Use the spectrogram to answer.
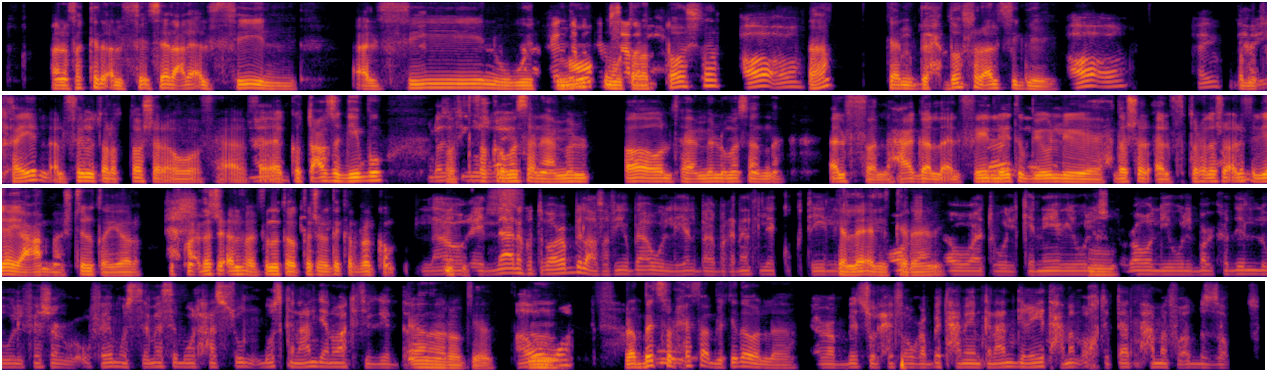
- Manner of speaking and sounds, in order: unintelligible speech; distorted speech; background speech; unintelligible speech; chuckle; chuckle; in English: "الParrot"; tapping; other background noise; static
- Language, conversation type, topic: Arabic, unstructured, إيه النصيحة اللي تديها لحد عايز يربي حيوان أليف لأول مرة؟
